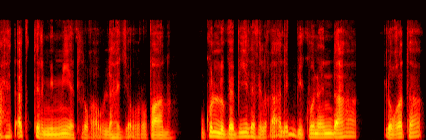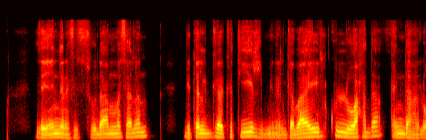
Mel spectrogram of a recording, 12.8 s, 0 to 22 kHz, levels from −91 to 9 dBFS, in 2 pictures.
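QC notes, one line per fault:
11.05–11.27 s, lost packet rebuilt from error correction: right after "مثلا بتلقي كتير من", about 120 ms of the sound turns rougher and noisier with no gap or dropout. This fits roughly six separate 20 ms packets lost on the Opus call path, each replaced by the low-bitrate redundant copy carried in the following packet. The decoder plays those coarser copies, so continuity holds but detail drops for that stretch before normal frames resume.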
